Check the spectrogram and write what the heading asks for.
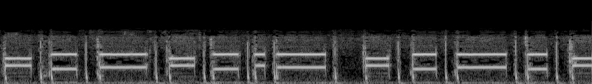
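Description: Touch-tone phone keypad beeps pressed in a rhythmic sequence, picking out the riff of a song; loud, close, clear dual-tone notes of varying length with short gaps, no talking.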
